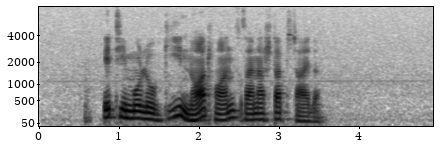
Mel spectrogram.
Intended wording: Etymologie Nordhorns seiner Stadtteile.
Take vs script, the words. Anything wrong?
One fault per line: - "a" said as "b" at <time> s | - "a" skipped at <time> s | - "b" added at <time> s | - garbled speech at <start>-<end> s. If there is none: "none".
none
